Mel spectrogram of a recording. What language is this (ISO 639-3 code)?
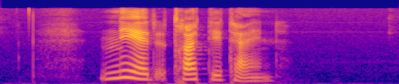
nor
